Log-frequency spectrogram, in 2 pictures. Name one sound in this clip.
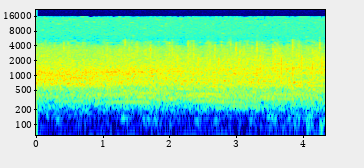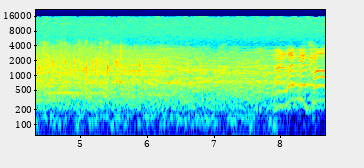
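A large crowd claps and cheers loudly.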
